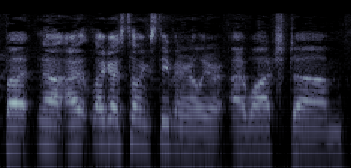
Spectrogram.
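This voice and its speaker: A man's voice: on the high side, normal speed, faint music behind. A man casually chatting and commenting as he plays a video game, with dry, joking sarcasm. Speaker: host playing a video game on a gaming show. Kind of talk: casual chat and gameplay commentary.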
